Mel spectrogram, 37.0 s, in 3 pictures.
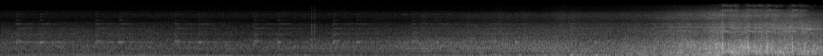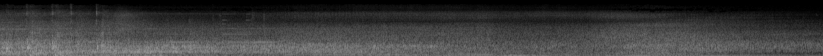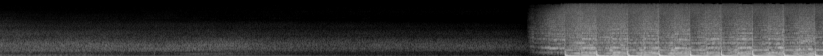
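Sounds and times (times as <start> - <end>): railcar wheels clattering over rails: 0.0 - 20.1
car engines pulling away: 0.0 - 37.0.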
